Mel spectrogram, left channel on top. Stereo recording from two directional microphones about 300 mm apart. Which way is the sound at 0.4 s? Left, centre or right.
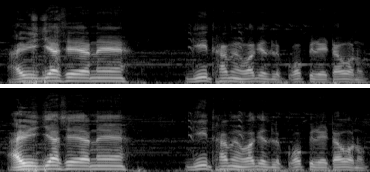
Centre.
